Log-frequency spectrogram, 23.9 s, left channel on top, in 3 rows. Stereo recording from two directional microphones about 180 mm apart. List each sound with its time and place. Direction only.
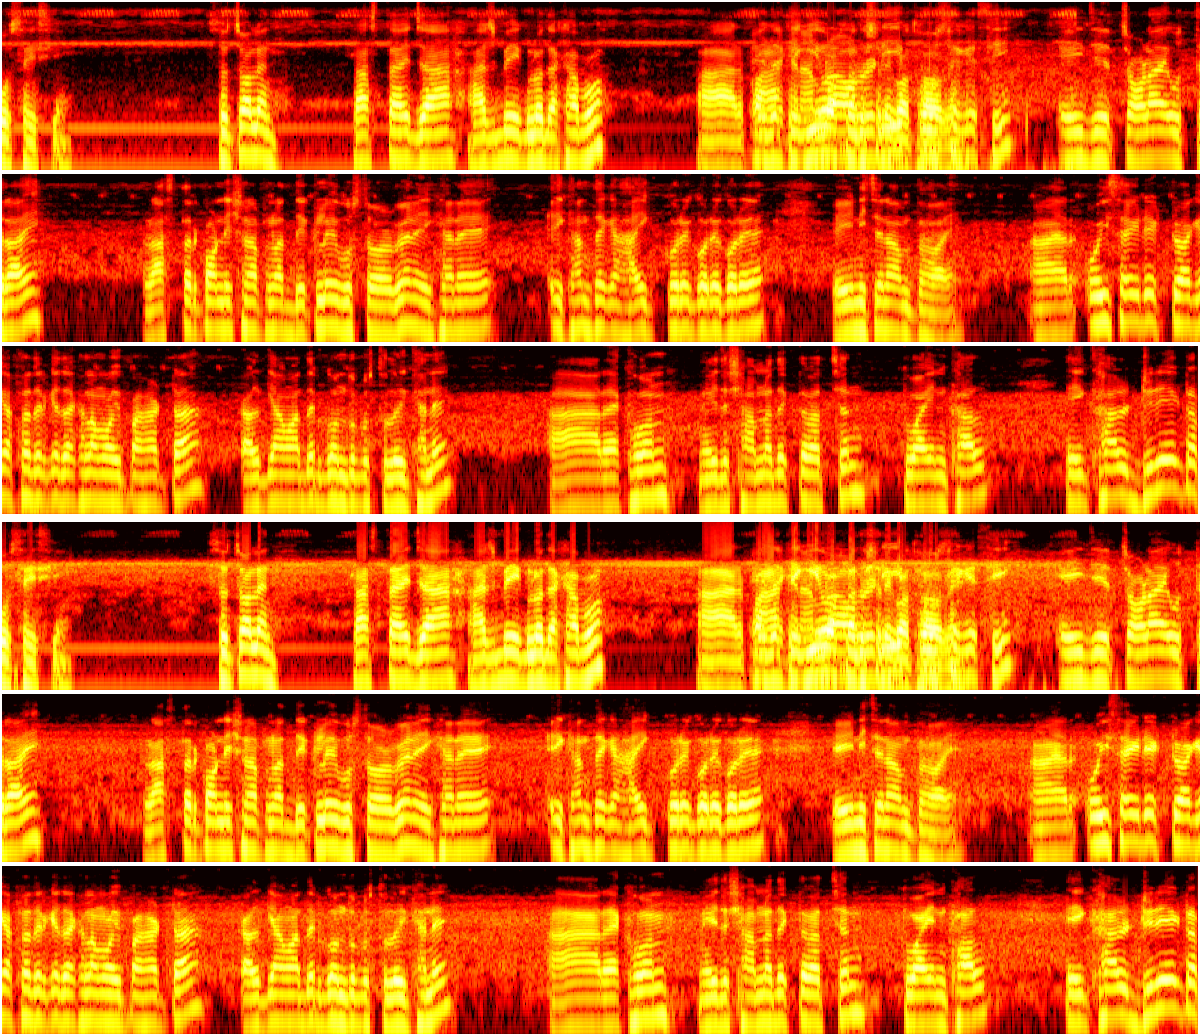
0.1 s a man's voice: 20° right (ahead or behind)
1.5 s a man's voice: 20° right (ahead or behind)
6.0 s speech: 50° right (ahead or behind)
6.2 s speech: 15° right (ahead or behind)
